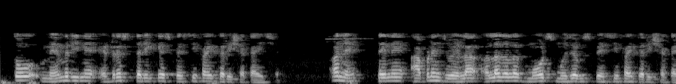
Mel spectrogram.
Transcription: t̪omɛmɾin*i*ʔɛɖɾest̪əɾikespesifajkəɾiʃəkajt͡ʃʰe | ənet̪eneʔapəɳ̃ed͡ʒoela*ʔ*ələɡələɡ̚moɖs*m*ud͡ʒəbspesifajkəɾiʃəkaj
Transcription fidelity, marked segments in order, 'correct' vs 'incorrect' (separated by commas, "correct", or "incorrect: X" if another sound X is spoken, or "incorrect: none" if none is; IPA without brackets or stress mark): incorrect: e, correct, correct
